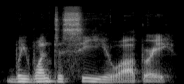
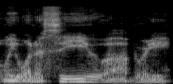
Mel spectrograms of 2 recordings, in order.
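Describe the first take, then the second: First: It is said in a normal voice. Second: It is said in a creepy, breathy voice.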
